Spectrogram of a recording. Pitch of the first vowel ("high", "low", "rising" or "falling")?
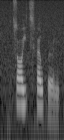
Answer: high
